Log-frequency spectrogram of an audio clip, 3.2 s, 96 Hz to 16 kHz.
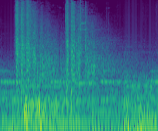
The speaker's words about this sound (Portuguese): mas seus filhos evitaram e 12 poloneses morreram na troca de tiros.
